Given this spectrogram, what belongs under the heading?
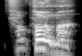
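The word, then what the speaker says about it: Fiume: Now, classic, please, for the love of God, help me out here with pronunciation. Flumen? Flumen? Fuma.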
